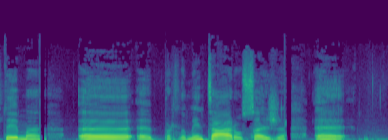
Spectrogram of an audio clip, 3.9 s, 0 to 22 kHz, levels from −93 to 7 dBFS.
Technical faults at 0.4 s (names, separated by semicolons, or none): damaged data in a compressed stream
